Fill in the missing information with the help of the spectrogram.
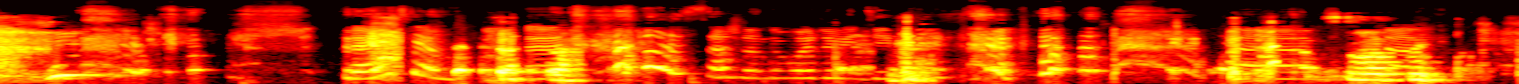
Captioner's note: can't stop laughing!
